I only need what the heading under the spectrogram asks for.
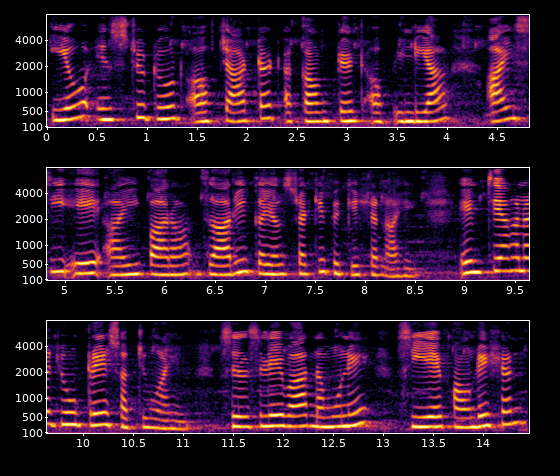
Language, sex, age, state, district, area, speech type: Sindhi, female, 45-60, Uttar Pradesh, Lucknow, urban, read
